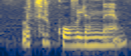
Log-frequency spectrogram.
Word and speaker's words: воцерковленные: По сравнению с человеком, который до церкви еще совсем даже не дошел, вот мы, наверное, люди воцерковленные. Вот так правильно говорить, друзья. Вы не удивляйтесь, пожалуйста, такому ударению в этом слове.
